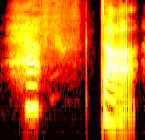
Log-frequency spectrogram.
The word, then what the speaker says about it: have to: This is an extremely common reduction. Have and to become have to.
